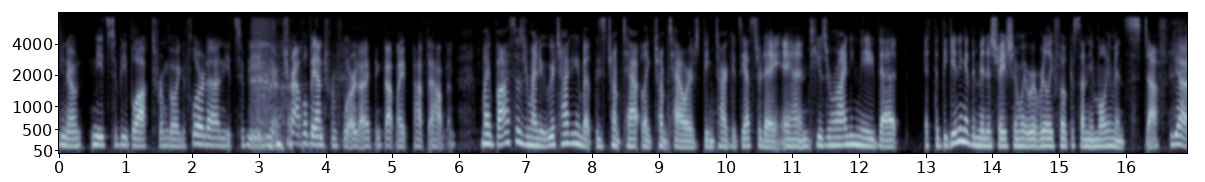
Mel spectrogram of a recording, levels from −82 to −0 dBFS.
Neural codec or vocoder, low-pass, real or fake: none; 7.2 kHz; real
